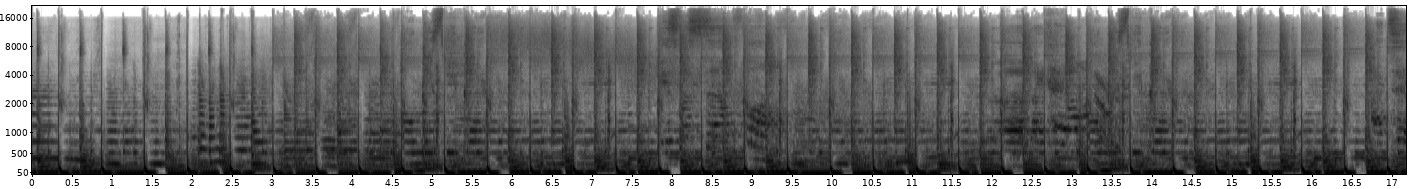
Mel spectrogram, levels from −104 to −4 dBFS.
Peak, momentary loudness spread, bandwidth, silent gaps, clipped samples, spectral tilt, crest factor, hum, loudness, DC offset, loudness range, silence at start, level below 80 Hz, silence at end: 0 dBFS; 2 LU; over 20 kHz; none; 0.4%; -5 dB/octave; 8 dB; none; -9 LUFS; under 0.1%; 1 LU; 0 s; -10 dBFS; 0 s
